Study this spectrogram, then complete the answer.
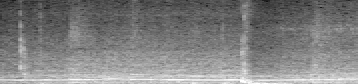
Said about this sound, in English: As the car pulls away, she contemplates the house with dismay. Resigned, she steps toward it.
